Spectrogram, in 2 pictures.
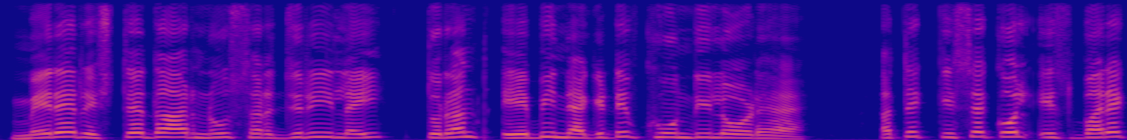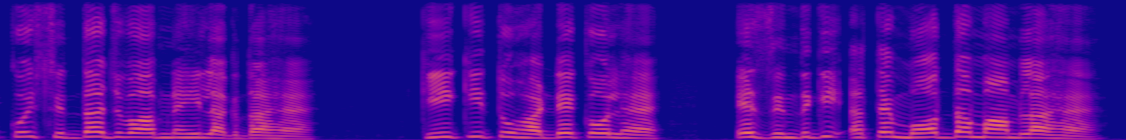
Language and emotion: Punjabi, angry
